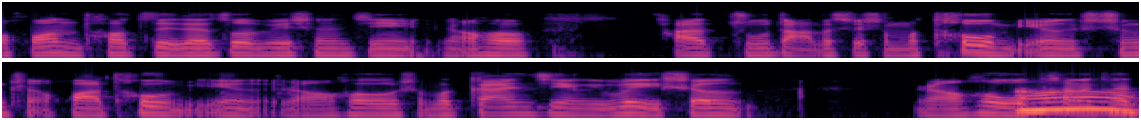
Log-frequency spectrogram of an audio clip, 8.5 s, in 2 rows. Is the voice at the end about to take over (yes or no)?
yes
